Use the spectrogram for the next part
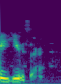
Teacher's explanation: The word user starts with U, which is a vowel, but user has that Y sound at the beginning, which is actually a consonant. Okay, so we don't say an user, we say a user.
